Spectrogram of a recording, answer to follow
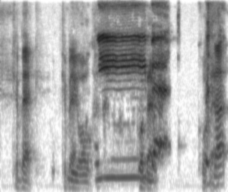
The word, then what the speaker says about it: Quebec: I pronounced it the French way. Quebec. Quebec.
